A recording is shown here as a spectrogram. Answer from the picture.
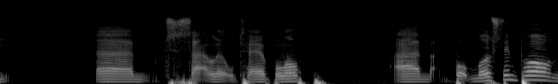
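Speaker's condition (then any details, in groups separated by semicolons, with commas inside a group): Multiple sclerosis; affects legs; legs weak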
